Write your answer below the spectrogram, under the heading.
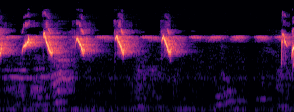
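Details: Vigorous long-tailed shrike song made of five sharp, scratchy downslurred notes spaced about half a second apart, followed by a double note, with a steady thin high-pitched tone running underneath.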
